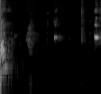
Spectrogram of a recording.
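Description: A spoken word trails off, then near silence broken by three faint, short squeaks of a marker writing on a whiteboard.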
